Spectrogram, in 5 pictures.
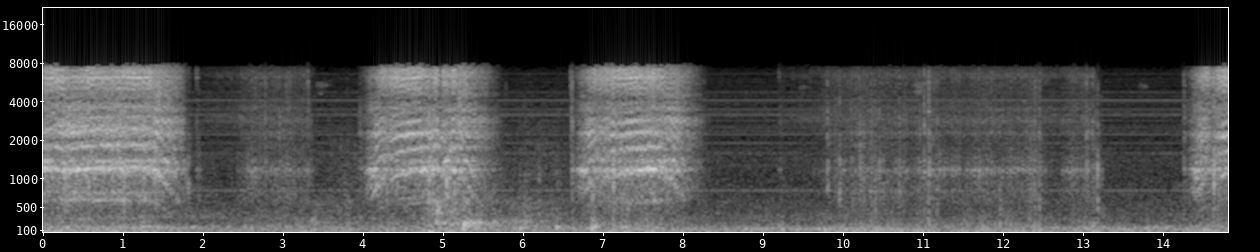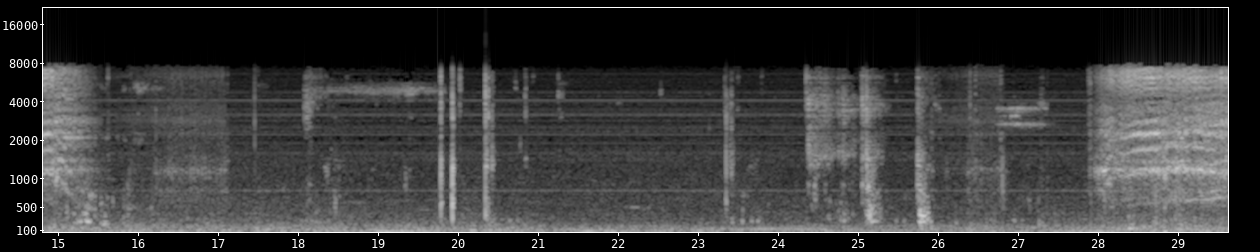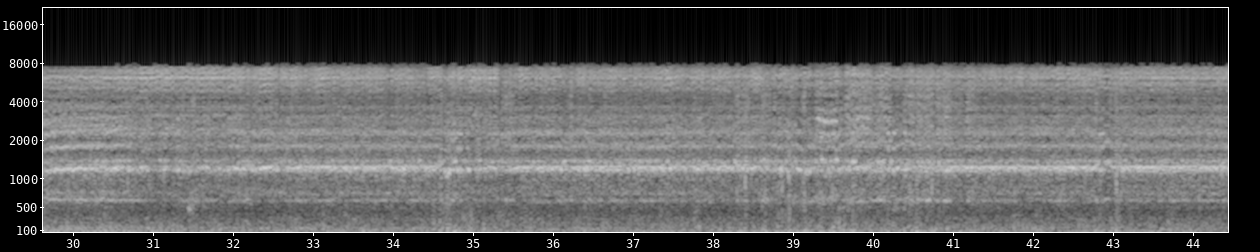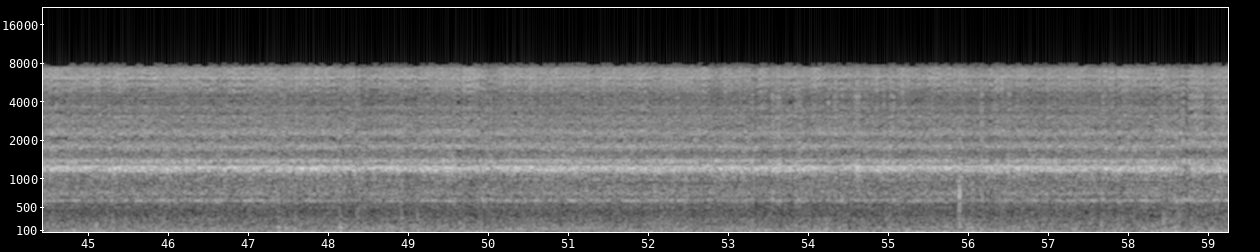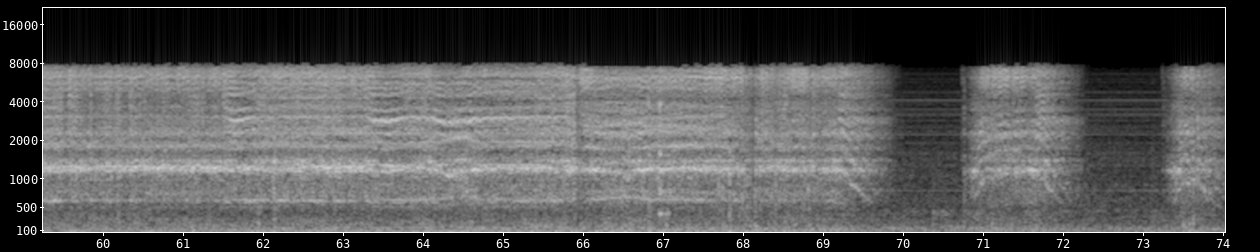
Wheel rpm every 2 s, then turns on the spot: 130, 10, 80, 60, 20, 20, 20, 40, 10, 0, 0, 0, 0, 0, 120, 160, 160, 160, 160, 160, 160, 160, 160, 160, 160, 160, 160, 160, 160, 160, 160, 160, 160, 160, 120, 50, 20.
2-4 10-14 16-18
